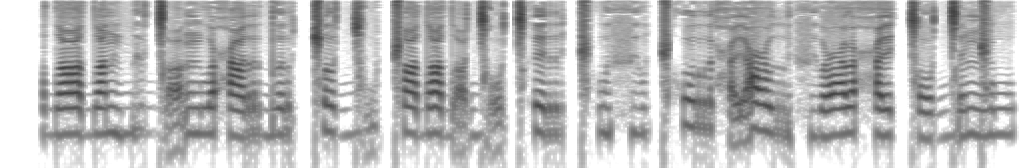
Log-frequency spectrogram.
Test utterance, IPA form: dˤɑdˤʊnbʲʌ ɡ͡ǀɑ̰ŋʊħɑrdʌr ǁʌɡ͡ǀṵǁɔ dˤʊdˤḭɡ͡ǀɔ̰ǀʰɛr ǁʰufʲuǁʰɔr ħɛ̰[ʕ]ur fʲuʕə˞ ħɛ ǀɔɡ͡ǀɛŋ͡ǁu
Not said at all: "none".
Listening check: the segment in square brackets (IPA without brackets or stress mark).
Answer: ʕ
